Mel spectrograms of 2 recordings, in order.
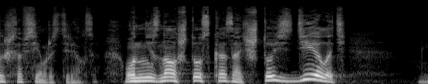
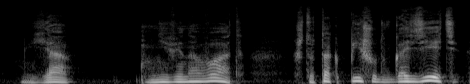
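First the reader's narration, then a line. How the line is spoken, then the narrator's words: Mumbled. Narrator (Russian): пробормотал снова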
